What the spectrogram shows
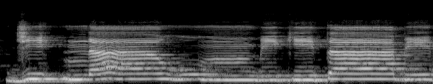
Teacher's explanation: جِئْنَاهُمْ بِكِتَابٍ، یہاں تنوین پر اخفا کریں گے، یعنی تنوین میں جو نون کی آواز ہے اس کو ناک میں چھپا کر ادا کریں گے۔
